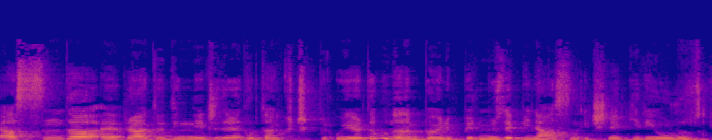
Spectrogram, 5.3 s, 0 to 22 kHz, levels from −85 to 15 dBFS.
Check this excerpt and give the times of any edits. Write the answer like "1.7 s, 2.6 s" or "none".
0.9 s, 1.8 s, 3.5 s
